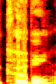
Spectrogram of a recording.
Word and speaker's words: Coble: I made a YouTube not that long ago, and that is, if you search my name, Coble, rhymes with Noble with a C, Panetti, figure it out.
